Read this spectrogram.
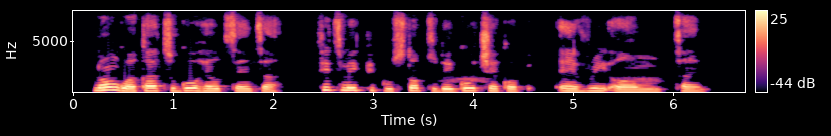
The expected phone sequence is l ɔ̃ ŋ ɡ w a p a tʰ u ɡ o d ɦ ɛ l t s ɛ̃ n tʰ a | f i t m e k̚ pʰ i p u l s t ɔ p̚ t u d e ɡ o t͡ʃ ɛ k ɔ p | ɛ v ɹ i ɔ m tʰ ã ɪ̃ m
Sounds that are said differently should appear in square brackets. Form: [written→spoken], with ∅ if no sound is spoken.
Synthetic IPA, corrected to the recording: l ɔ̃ ŋ ɡ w a [p→k] a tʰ u ɡ o [d→∅] ɦ ɛ l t s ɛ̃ n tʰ a | f i t m e k̚ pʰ i p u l s t ɔ p̚ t u d e ɡ o t͡ʃ ɛ k ɔ p | ɛ v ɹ i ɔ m tʰ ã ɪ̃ m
